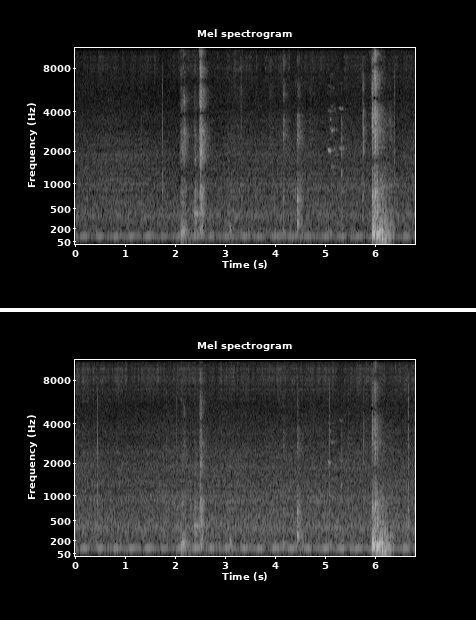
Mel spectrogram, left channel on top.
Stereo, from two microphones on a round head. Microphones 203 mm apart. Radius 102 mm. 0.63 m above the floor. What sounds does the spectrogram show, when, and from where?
2.1 s a dog barking: 75° left (ahead or behind); by 6.4 s 55° left (ahead or behind)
